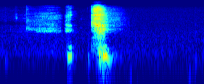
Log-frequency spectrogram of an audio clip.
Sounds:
Sneeze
